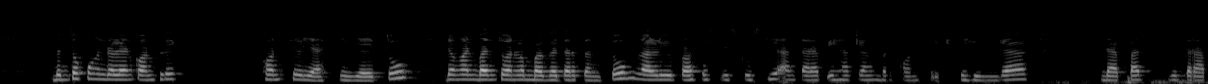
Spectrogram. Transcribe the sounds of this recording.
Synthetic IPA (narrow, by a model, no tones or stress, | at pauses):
bənt̪ʊk̚pəŋəndaliankɔnflɪkː | ɔnsiliasijait̪u | dəŋanbant̪uanləmbaɡat̪ərt̪ənt̪uməlaluipɾosɛsdiskusiant̪aɾapiɦakjaŋbərkɔnflɪk̚səɦiŋɡa | dapat̪̚dit̪əɾap̚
